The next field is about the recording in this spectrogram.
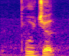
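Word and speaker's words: Peugeot: Okay, so dalam PSA ni, yang pertama sekali dah tentu pijot, pijot, pijot. Ada orang sebut pujot, ada orang sebut pujo, tapi saya sebut pijot lah, senang sikit, ikut ikut ikut dia punya ejaan, pijot.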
